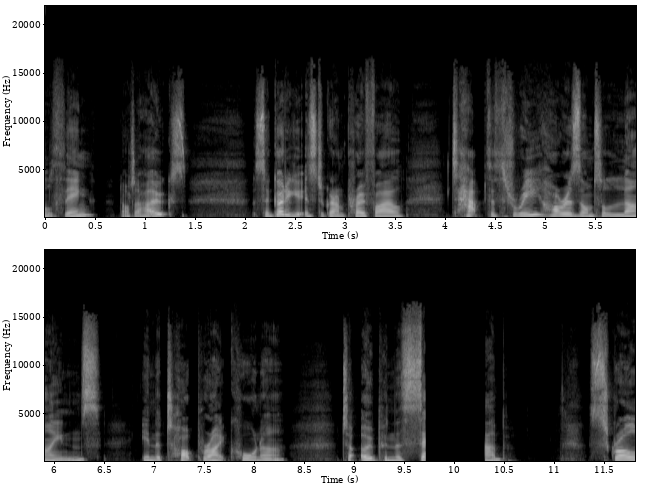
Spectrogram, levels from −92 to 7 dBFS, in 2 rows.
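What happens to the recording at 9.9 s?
An audio dropout to silence runs from 9.71 to 10.32 s, just after "corner to open the". The speech cuts off mid-flow into about 0.6 s of dead silence with no room tone, likely because the input link or device briefly failed while silence was still being written.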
